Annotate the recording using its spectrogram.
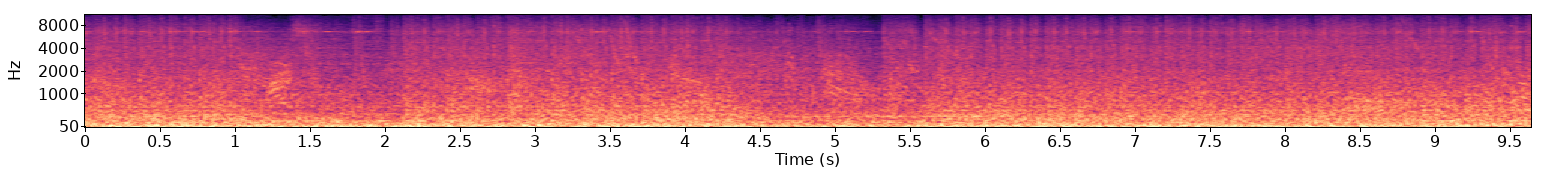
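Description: A heavy machine gun fires in rapid, unbroken bursts.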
